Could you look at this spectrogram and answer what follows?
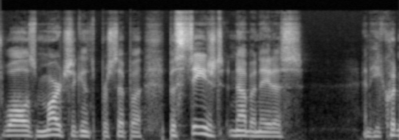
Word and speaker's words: Nabonidus: by a general resolution transferred the government to naboda notice huh I said it wrong nabonidus one of the Babylonians who belong to the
